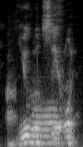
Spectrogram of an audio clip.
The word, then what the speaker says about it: يبصرون: Namun perlu PR-nya adalah bo ya, huruf bo, ditebalkan, bo, kemudian yubsirun, si, ya. Nah, kalau kemarin kita sudah mempelajari cara membedakan sod ya dan sa ya, sin itu adalah dalam pengucapan di bibirnya ya. Kalau sa, si, su, bas biasa. Tapi kalau so ada penebalan ya. Jadi tempat keluarnya sama, hanya saja ditebalkan sedikit, itu jadi so ya.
